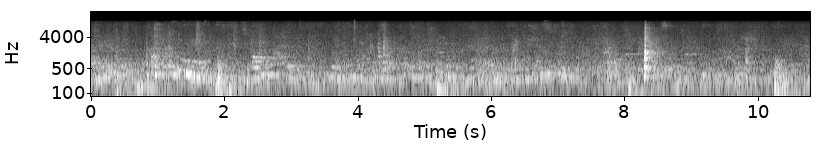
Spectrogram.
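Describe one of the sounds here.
A children's string orchestra plays violins together.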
